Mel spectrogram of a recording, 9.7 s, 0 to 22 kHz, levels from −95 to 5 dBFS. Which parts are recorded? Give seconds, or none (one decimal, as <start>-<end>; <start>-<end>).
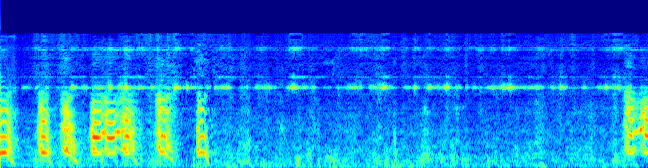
2.7-3.2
